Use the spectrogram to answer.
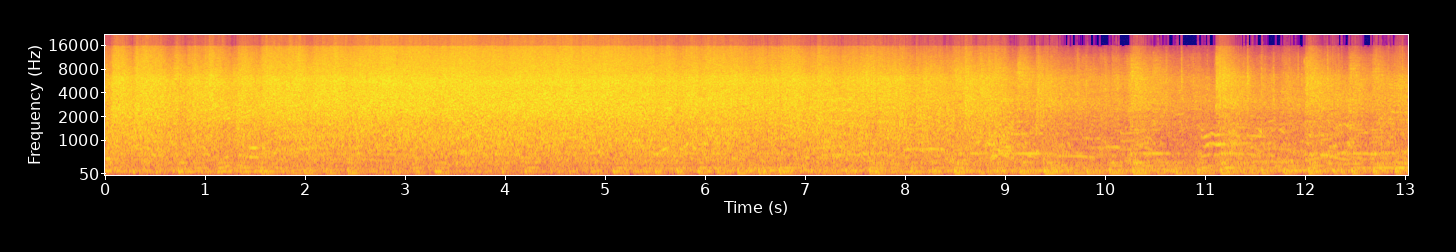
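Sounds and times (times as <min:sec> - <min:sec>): clashing cymbals and gongs: 0:00.0 - 0:13.0
drum beats: 0:00.0 - 0:13.0.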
